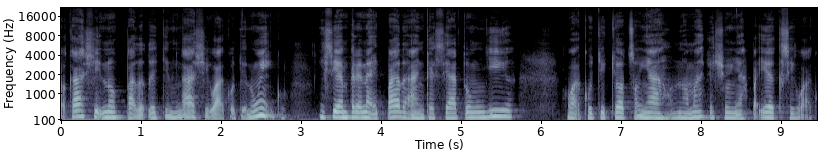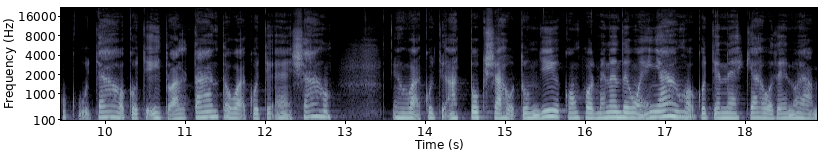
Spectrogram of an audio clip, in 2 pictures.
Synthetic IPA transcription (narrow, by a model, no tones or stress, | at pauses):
oʔkaʃinuk̚pad̪ə̰d̪ɨt̪ʲinŋɡaʃiwa̰ʔkut̪ʲɨnwiʔku | isjempɾenejt̪̚pad̪əaŋkesjat̪umdʲi | wa̰ʔkut̪ʲəkjotsoɲaɦunomahkeʃuɲahpa̰ʔjəksiwa̰ʔkukʰṵt̪ʲaoʔkut̪ʲəit̪o̰a̰lt̪ant̪owa̰ʔkut̪ʲə̰ʔḛʃahu | iwa̰ʔkut̪ʲə̰ʔak̚pukʃaɦṵt̪umd̪ʲikonfoɾmenənd̪ɨweʔɲahuho̰ʔkut̪ʲənehkjahod̪enea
